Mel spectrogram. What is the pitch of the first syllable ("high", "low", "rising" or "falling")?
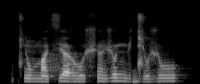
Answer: low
